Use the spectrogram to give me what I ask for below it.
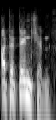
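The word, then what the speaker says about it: attention: यहां main point है हमारे पास है डबल टी पर हम बोलेंगे नहीं अटेंशन बोलेंगे अटेंशन सुनने में हम सुनते हैं सिर्फ एक टी सिर्फ एक ट साउंड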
